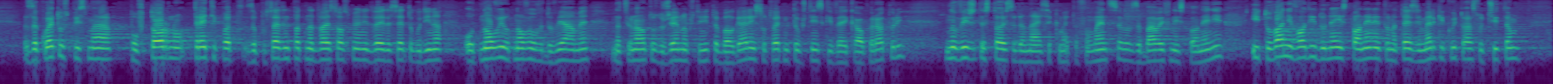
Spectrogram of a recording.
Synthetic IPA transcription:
zɐkoɛt̪ʊspismapoft̪ɔɾnot̪ɾɛt̪ipɤt̪zɐposlɛd̪ɛnpɤt̪nɐd̪vajsɛɔsmiɔnid̪vɛid̪ɛsɛt̪əɡod̪inə | ot̪nɔvoiot̪nɔviʊvɛd̪omjavɐmɛ | nɐ̰t̪sionalˠnot̪ozd̪ɾuʒɛnʲiɛnɐopʃt̪init̪ɛvbɐlˠɡaɾiəisot̪vɛt̪nit̪ɛopʃt̪inskivɛjkaopɛɾat̪oɾi | noviʒd̪ət̪ɛst̪ɔisɛd̪ɛmnajsɛkmɛt̪əfmomɛnt̪səvəvzɐbavifnɛispɐlˠnɛniɛ | it̪ovanivɔd̪iːd̪onɛispɐlˠnɛniɛt̪onɐt̪ɛzimɛɾkikoit̪oasot̪̚t͡ʃit̪əm

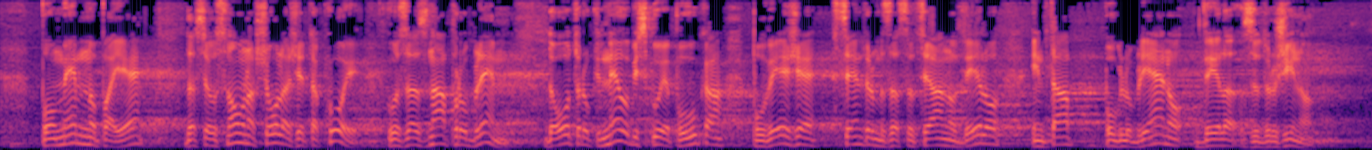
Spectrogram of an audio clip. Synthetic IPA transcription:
pɔmẽmbnɔpajɛ | d̪asɛɔsnɔwnaʃoːlaʒet̪akoːjkɔzaznapɾɔbleːm | d̪aoːt̪ɾɔknɛɔbiskuːjɛpɔuːka | pɔʋeːʒɛ | st̪sent̪ɾɔmzasɔt̪sijaːlnɔd̪eːlɔint̪apɔɡlɔbljɛːnɔd̪eːlazd̪ɾuʒiːnɔ̰

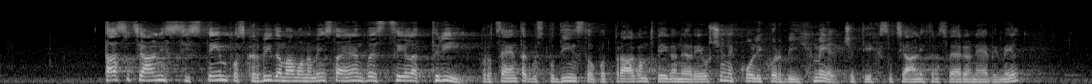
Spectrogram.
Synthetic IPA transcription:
t̪asɔt̪sijalnisist̪empɔskəɾbid̪amaːmɔnameːst̪ɔɛːnand̪ʋajsɛ̥t̪seːlat̪ɾipɾɔt̪sɛnt̪aɡɔspɔd̪inst̪ɔwpɔt̪pɾaːɡɔmt̪ʋeːɡanjaɾeːwʃt͡ʃinɛkoːlikɔɾbijixmelt͡ʃɛt̪exsɔt̪sialnixt̪ɾansfɛɾjɔwnɛbimeːl

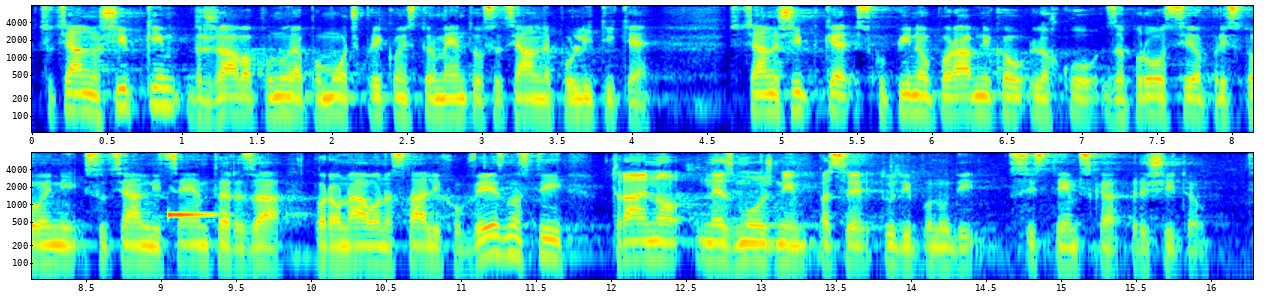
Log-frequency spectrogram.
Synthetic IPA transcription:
sɔt̪jaːlnɔʃiːpkimd̪əɾʒaːʋapɔnuːjapɔmoːt͡ʃpɾekɔinst̪ɾumɛnt̪ɔwsɔt̪sjalnɛpɔlit̪ikɛ | sɔ̥t̪sijaːlnɛʃipkɛskupiːnɛupɔɾaːbnikɔwlaxkozapɾoːsijɔpɾist̪oːjnisɔt̪sijalnit̪sɛnt̪əɾzapɔɾawnaːʋɔnast̪aːlixɔbʋeːznɔst̪i | t̪ɾʔaːjnɔnɛzmoːʒnimpasɛt̪uːd̪ipɔnud̪ḭsist̪eːmskaɾɛʃit̪ɛw

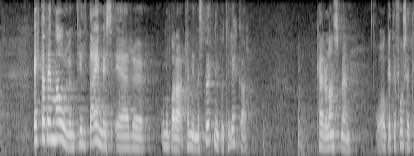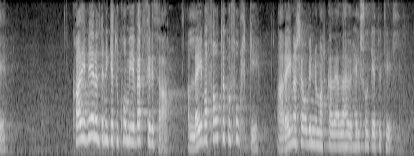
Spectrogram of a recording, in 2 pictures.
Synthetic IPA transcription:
ejht̪aθejmːaːwlʏmt̪ʰɪlt̪aːjmɪsɛɾ | ɔnuːpaːɾacʰɛmjɛmɛðspʏɾt̪niŋkʏt̪ʰɪlehkaɾ̥ | cʰajɾʏlansmɛnː | ɔ̰ɣa̰wcɛt̪ɪfɔsɛjt̪ɪ | kʰvaːðjɛvɛːɾʏlt̪ɪnɪcɛːt̪ʏkʰɔːmɪivɛkfɪɾɪɾ̥θa̰aðleːjvafaːwt̪ʰajkʏfowl̥cɪ | a̰ðreːjnasjaawvɪnːʏmar̥kaðɪɛvðaðhɛvʏɾ̥ɦejlsɔcɛːt̪ʏt̪ʰɪ̰l

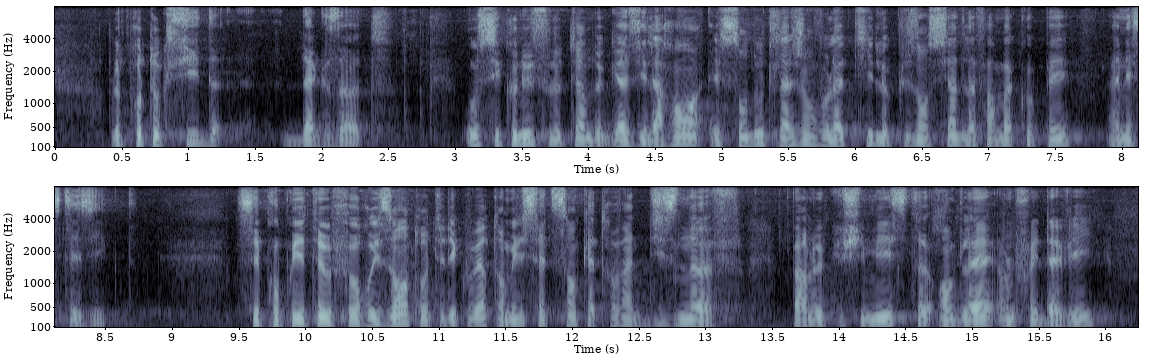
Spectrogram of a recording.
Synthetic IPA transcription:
ləpχɔt̪ɔksid̪ː | aɡzɔt̪ | osikɔnysulət̪ɛʁmd̪əɡazilaʁɑ̃ɛsɑ̃d̪ut̪laʒɑ̃vɔlat̪ʰilːəplyzɑ̃sjɛ̃d̪əlafaʁmakɔpeanɛst̪ezik̪ | sepχɔpχijet̪eofɔʁizɑ̃t̪ɔ̃t̪et̪ed̪ekuvɛʁt̪ɑ̃milsɛt̪sɑ̃kat̪χəvɛ̃d̪iznœf | paʁləʃimist̪ɑ̃ɡlɛʔɔ̃mfχid̪avi

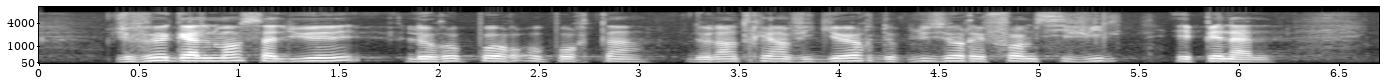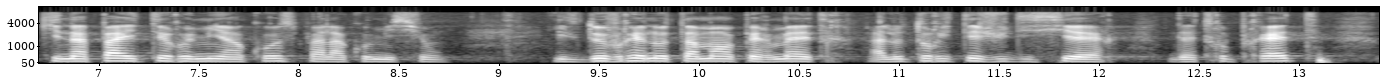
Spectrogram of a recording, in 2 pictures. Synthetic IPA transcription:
ʒəvøeɡalmɑ̃salye | ləʁəpɔʁɔpɔʁt̪ɛ̃ | d̪əlɑ̃t̪χeɑ̃viɡœʁd̪əplyzjœʁːefɔʁmsivil | epenal | kʲinapaet̪eʁəmiɑ̃kozpaʁlakɔmisjɔ̃ | ild̪əvʁɛnɔt̪amɑ̃pɛʁmɛt̪χa̰lot̪ɔʁit̪eʒyd̪isjɛʁ | d̪ɛt̪χəpχɛt̪

